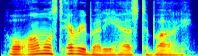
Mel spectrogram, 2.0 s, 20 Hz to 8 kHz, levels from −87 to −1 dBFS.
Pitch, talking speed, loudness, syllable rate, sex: 120 Hz, 180 wpm, -16 LUFS, 6.2 syllables/s, male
